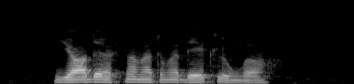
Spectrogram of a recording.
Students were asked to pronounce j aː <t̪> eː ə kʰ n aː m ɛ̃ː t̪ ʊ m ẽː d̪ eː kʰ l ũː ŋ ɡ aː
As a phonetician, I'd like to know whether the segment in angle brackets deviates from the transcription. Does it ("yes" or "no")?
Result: yes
